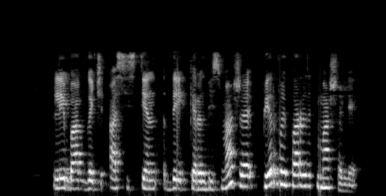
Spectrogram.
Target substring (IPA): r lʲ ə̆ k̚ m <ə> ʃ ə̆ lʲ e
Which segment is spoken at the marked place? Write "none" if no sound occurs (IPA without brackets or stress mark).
ɑ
